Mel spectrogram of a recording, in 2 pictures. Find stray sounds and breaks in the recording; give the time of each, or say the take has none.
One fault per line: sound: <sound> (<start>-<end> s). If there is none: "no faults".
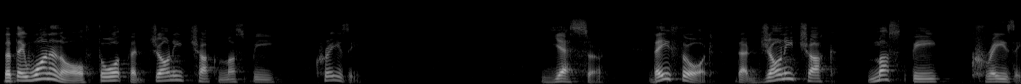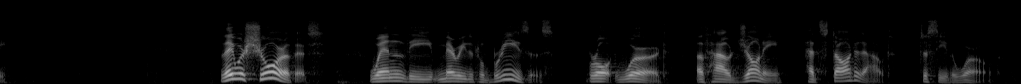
no faults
